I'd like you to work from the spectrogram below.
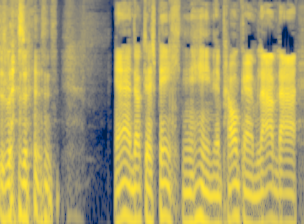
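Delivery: normal talking voice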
